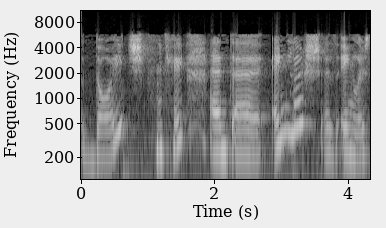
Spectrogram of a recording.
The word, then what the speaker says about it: Deutsch: Deutsch means German. Okay, don't confuse it with Dutch. This is not Dutch, it's Deutsch.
